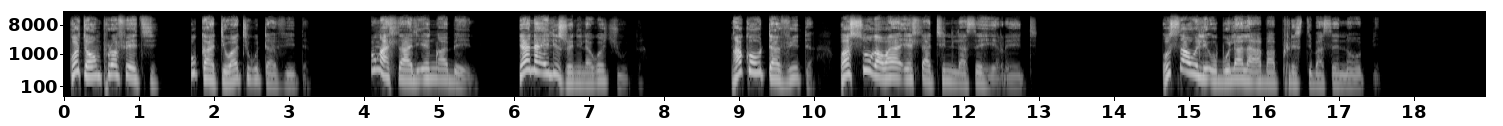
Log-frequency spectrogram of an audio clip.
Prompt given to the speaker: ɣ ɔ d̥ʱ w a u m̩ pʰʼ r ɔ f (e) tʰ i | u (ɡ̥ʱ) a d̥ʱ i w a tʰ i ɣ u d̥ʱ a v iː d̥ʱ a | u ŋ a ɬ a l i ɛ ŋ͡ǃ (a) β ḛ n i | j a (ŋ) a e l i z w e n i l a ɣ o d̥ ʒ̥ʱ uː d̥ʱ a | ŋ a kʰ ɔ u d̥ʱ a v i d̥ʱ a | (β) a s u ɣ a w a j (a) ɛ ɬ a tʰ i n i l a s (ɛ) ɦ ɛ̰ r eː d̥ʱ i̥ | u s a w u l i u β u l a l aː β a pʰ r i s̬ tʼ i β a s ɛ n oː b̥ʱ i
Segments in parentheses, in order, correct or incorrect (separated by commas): correct, correct, correct, incorrect, incorrect, correct, correct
